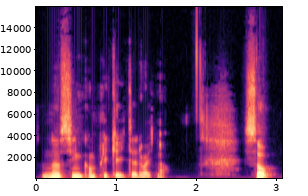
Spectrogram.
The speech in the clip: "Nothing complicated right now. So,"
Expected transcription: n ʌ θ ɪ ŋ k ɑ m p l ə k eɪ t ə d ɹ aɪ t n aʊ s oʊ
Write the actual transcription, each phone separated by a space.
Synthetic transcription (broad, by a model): n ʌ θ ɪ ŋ k ɑ m p l ə k eɪ t ə d ɹ aɪ t n aʊ s oʊ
